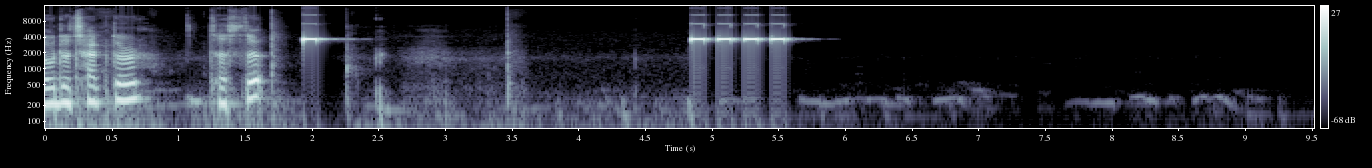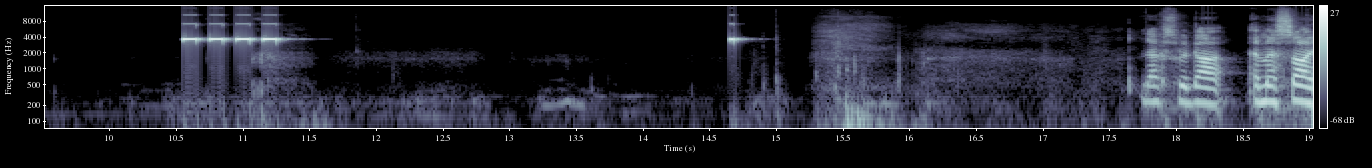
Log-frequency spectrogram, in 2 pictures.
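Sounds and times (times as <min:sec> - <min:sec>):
high-pitched alarm beeps: 0:02.0 - 0:02.4, 0:04.9 - 0:05.8, 0:10.6 - 0:11.5.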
